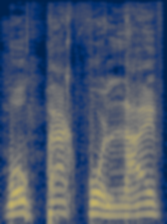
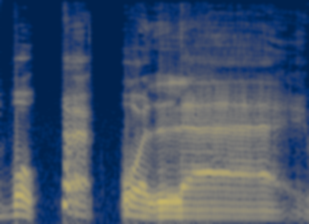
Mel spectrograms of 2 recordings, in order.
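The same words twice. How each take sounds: First: Said in the usual way. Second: Lower, stretched-out mock-solemn motto; slow deep catchphrase. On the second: Host repeating the sign-off, slow and deep. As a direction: drag the words out low and slow.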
